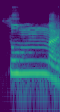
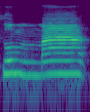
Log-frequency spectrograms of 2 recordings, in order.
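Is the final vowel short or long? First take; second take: short; long. First: The final vowel is short. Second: The final vowel is drawn out long. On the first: The speaker calls it right. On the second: The speaker calls it wrong.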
